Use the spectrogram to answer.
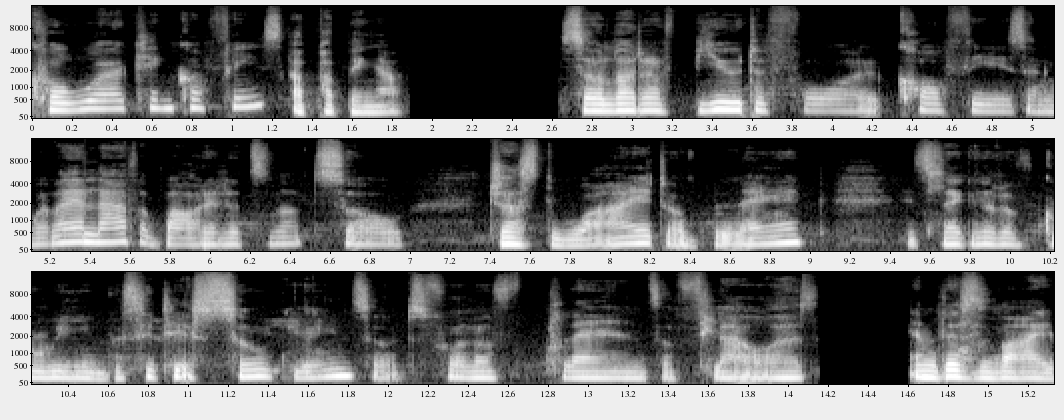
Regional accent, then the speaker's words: Germany; now in Medellin, Colombia; I'm from Germany

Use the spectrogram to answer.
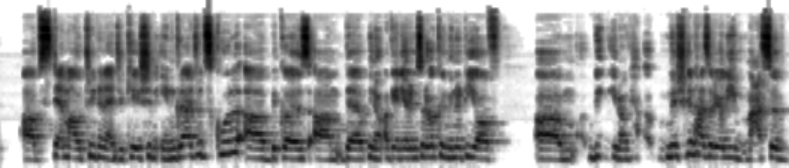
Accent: India; moved away as an adult; now in United States; Yes, so I'm originally from India, and I grew up in India, went through school in India, did my college in India as well, and then I finally came to the US for my PhD.

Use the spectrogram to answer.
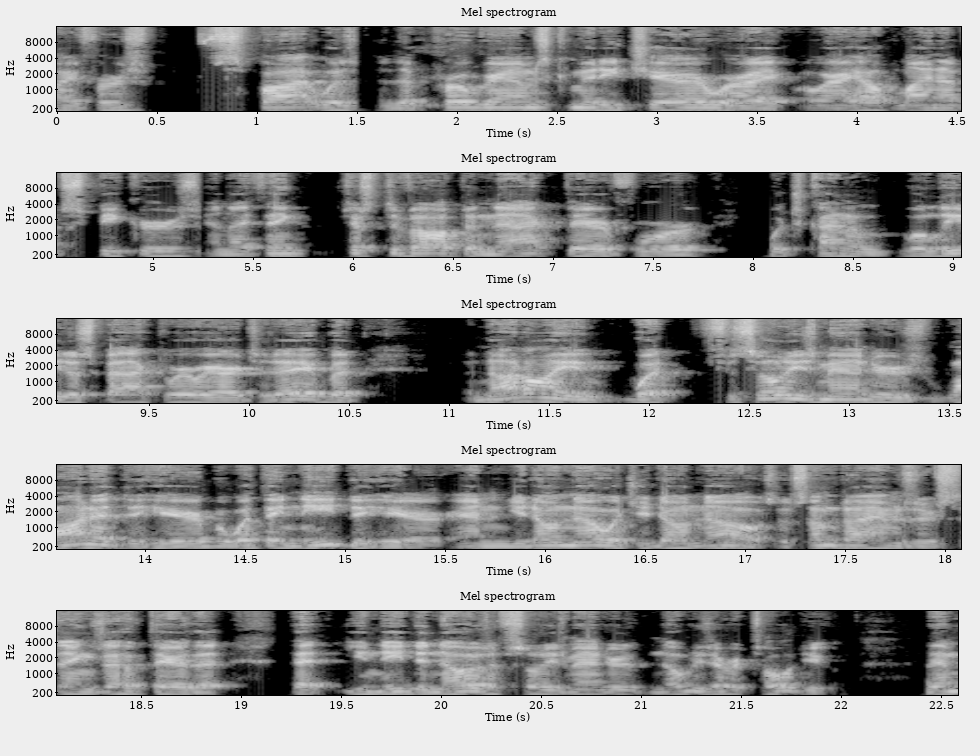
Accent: Eastern Canada, Canada; moved away as an adult; also born or lived in New Brunswick, Canada / Northern Maine, United States; now in Arizona, United States; I was born and raised in Eastern Canada, so I have a hint of an accent sneaks through now and then

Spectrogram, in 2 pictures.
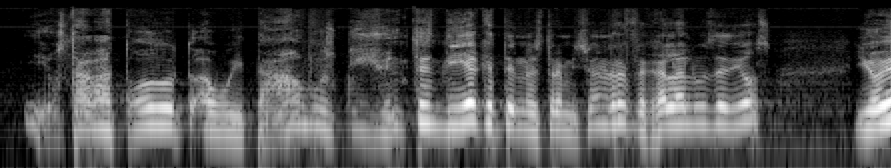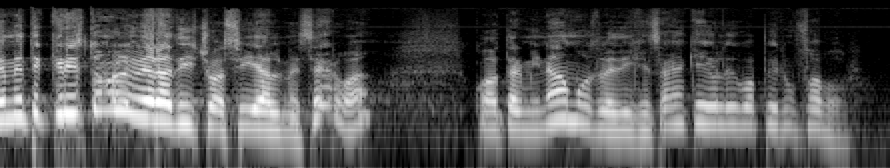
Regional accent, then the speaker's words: Mexicali, Baja California, Mexico; now in Imperial Valley, United States; yo soy cachorra de Mexicali

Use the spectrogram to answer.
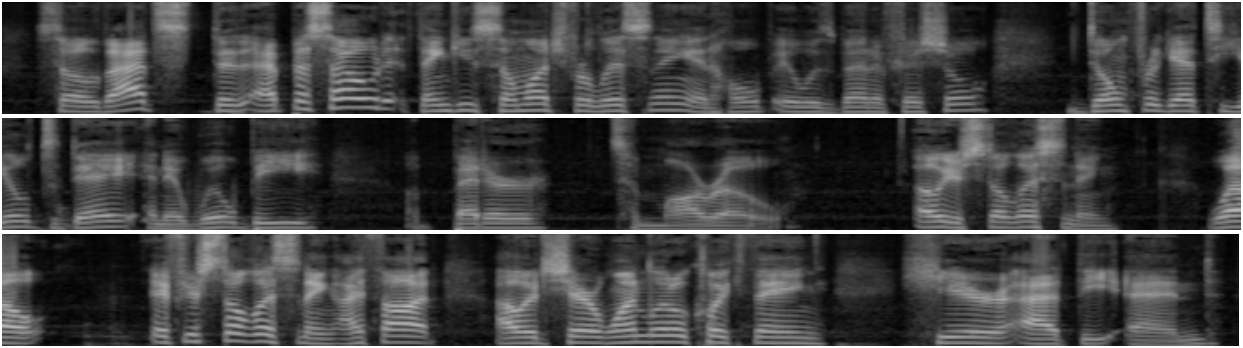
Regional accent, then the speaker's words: North Carolina, United States; also born or lived in Maryland; I was born in Maryland. I li-, I moved to North Carolina when I was about ten years old

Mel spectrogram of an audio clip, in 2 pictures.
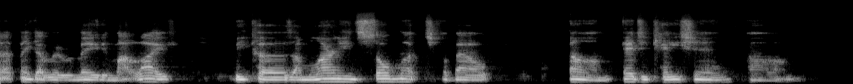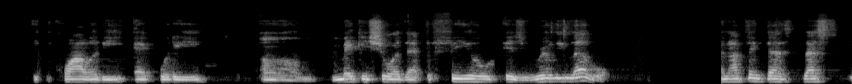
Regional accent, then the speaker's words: Kansas City, Kansas, United States; I'm a graduate of Wyandotte High School. It's the best high school this side of heaven in Kansas City, Kansas

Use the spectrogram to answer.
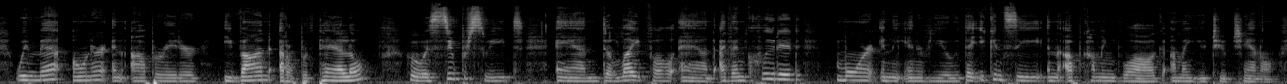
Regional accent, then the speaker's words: the Adirondacks, Northern New York, United States; I grew up in Northern New York in the Adirondacks

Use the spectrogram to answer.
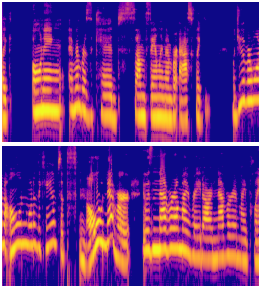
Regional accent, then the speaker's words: Grand Rapids, Minnesota, United States; moved away as an adult; also born or lived in Florida / Alabama; now in Gunflint Trail, United States; I grew up in Grand Rapids, Minnesota originally

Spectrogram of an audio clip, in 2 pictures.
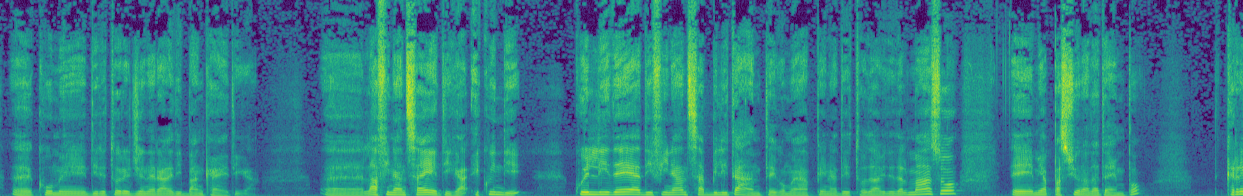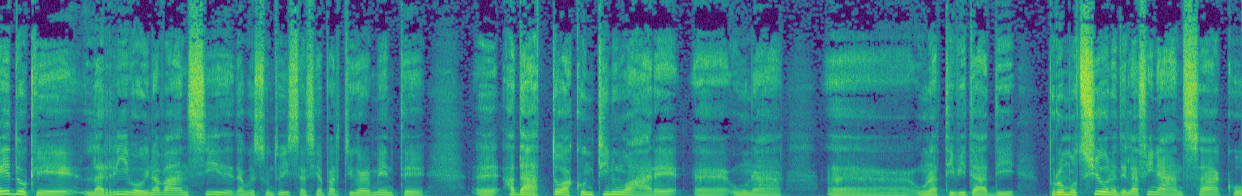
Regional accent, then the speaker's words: Rome, Lazio, Italy; io sono romano, forse si sente dall'accento, sono del 69 appunto

